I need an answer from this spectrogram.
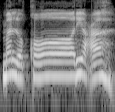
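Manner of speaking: slow مل قارعہ ending on a breathed h; long held قا, throaty ع, audible final ہ in مل قارعہ; ha in pausing. Shown as a demonstration. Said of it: "میں ہاں بن جاتی ہے". (مل قارعہ، آخر میں ہا کی آواز)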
